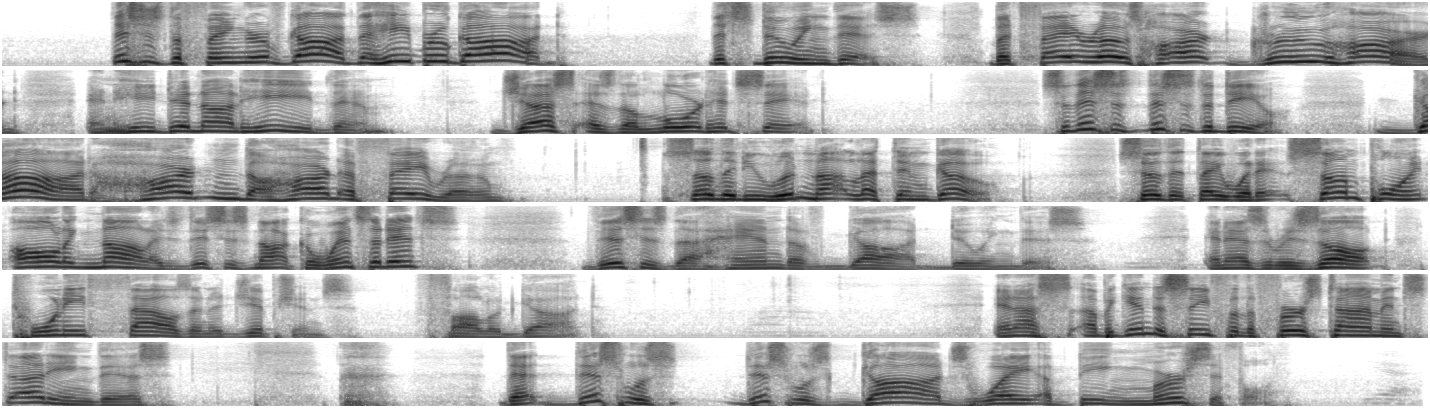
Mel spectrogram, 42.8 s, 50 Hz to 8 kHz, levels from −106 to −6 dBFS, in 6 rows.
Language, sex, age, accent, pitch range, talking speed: English, male, 60-79, American, 140-220 Hz, 140 wpm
